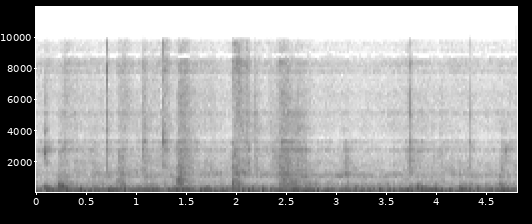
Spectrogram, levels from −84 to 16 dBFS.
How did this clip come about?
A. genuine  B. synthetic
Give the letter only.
B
